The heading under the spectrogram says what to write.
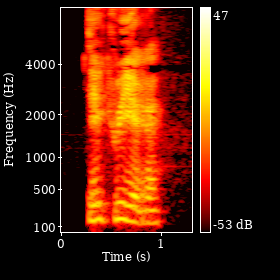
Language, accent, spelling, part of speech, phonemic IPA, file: French, Canada, décuirait, verb, /de.kɥi.ʁɛ/, LL-Q150 (fra)-décuirait.wav
- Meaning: third-person singular conditional of décuire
